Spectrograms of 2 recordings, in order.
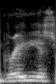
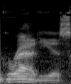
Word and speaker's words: Gradius: Yeah, I've always called it Gradius. Anyway, I'm a gray guy, but as long as that doesn't interfere too much with the flow of things, I guess I'll just.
